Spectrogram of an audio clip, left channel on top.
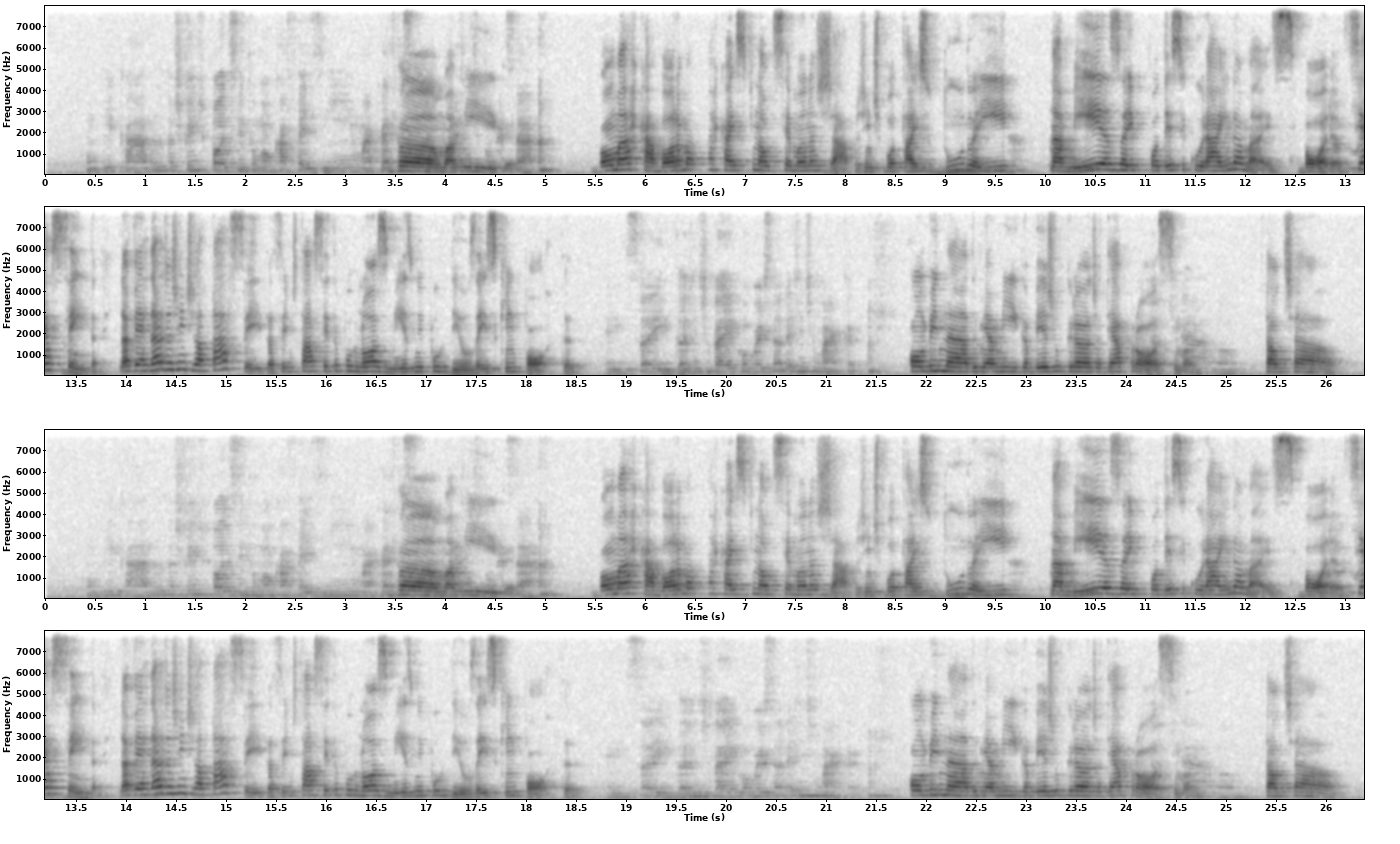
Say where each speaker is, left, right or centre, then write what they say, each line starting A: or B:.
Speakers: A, on the left (about 70°); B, on the left (about 25°).
A: complicadas. Acho que a gente pode sim tomar um cafezinho, marcar
B: Vamos,
A: essa semana para
B: amiga.
A: a gente conversar.
B: Vamos marcar, bora marcar esse final de semana já, pra gente botar
A: Beleza.
B: isso tudo aí na mesa e poder se curar ainda mais. Bora,
A: Tá bom,
B: se
A: então.
B: aceita. Na verdade, a gente já tá aceita, a gente tá aceita por nós mesmos e por Deus, é isso que importa.
A: É isso aí. Então a gente vai conversando e a gente marca. <laughs>
B: Combinado, minha amiga. Beijo grande, até a próxima.
A: Tchau, tchau.
B: Tchau, tchau.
